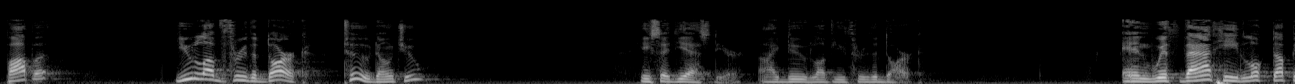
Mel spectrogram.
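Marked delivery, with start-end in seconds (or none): 0.1-4.3 lightly voiced little daughter asking her papa in the dark; little girl's question. 6.8-9.3 soft, low, reassuring reply; calm a frightened child; a hint of a gentle father, softer; soothing father. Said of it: "in the most soothing tone".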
